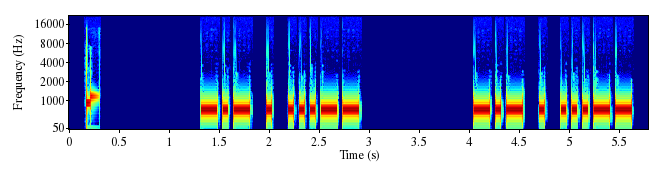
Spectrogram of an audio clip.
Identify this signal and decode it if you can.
Morse code, heard as a keyed tone, about 22 wpm, 700 Hz. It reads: KE3 KE3
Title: USA Call Sign Prefixes - Repeated 2x - 22wpm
